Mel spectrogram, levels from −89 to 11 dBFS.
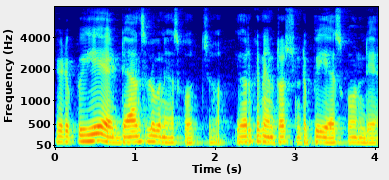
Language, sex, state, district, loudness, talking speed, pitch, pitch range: Telugu, male, Andhra Pradesh, Annamaya, -18 LUFS, 150 wpm, 115 Hz, 105-120 Hz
